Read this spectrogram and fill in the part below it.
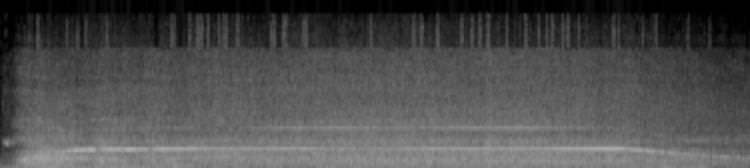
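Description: A small cordless battery vacuum whines loudly, its high steady tone rising as it starts, with fluttering suction as it pulls in work gloves, then winding down.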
